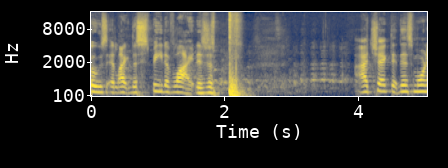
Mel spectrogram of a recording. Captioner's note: blows into microphone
